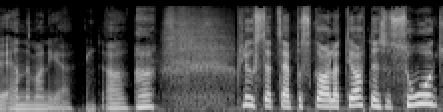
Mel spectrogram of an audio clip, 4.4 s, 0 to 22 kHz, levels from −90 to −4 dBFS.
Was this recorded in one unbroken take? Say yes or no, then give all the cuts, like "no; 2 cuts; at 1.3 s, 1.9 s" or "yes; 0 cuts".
no; 2 cuts; at 1.0 s, 2.3 s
